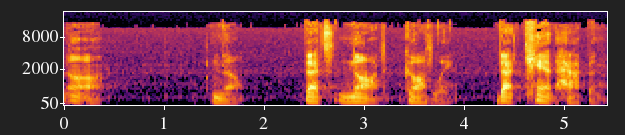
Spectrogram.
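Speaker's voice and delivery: low, quiet, deliberate correction; stern rebuke. Acted. Brother grabbed by the scruff, low grave rebuke. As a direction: pull him up short, voice dropped low. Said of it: "You ever speak like that?".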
